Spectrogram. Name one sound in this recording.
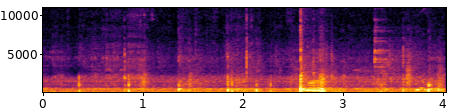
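A tennis ball bounces softly on a clay court.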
